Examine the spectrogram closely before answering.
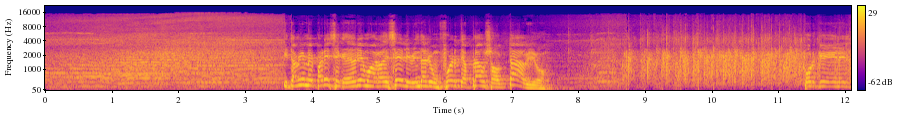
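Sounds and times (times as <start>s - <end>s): steady engine noise: 0.0s - 12.0s.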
